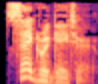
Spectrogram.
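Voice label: "segregator", British English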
